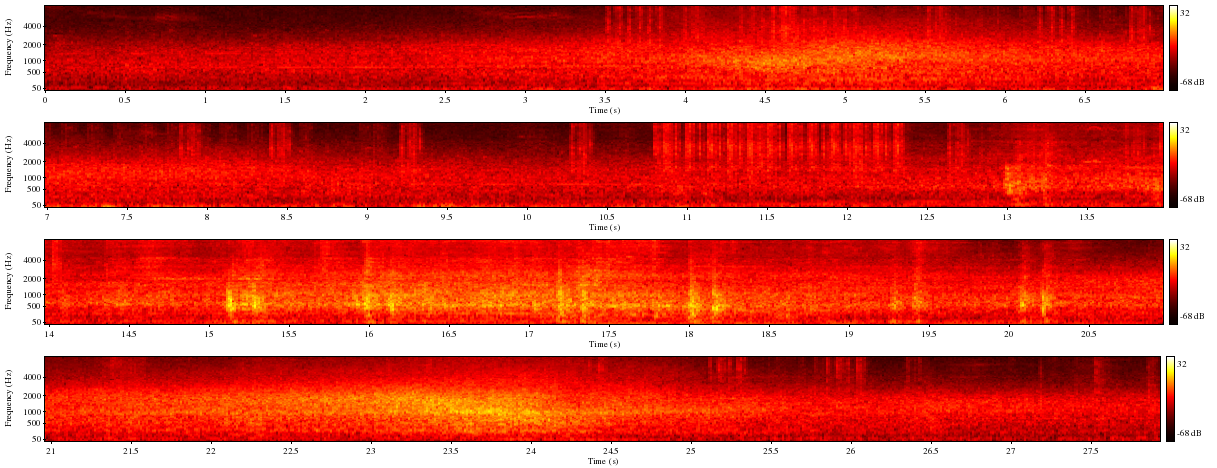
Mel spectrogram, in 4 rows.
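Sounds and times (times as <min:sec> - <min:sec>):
diesel railcar passing: 0:00.0 - 0:27.9
train wheels clacking over rail joints: 0:03.4 - 0:09.6, 0:10.2 - 0:20.7, 0:24.3 - 0:27.9.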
